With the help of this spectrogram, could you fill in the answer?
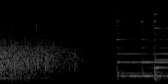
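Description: An audience at Woodlands Church claps and cheers in praise in a dense wash that gradually fades, then cuts off abruptly into a short burst of bright, sustained music.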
